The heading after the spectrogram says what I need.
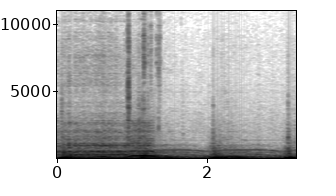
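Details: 2000 VW Polo 1.0 idling: uneven idle lurching with dips roughly once a second, engine visibly rocking; misfire, cause unknown to owner.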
